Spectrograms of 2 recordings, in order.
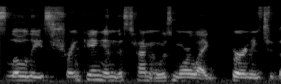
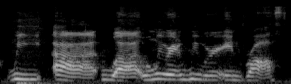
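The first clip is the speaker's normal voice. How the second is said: nervous stammer, words tripping over each other; stuttering; slower than usual. Acted. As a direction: stumble over each start of the sentence. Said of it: "the stuttering is so good".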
